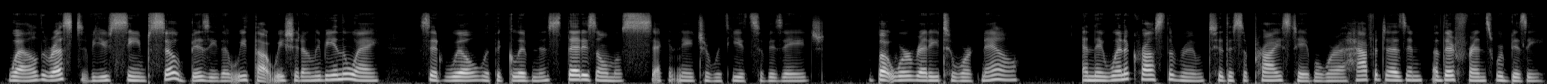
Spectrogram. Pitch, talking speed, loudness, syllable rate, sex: 185 Hz, 225 wpm, -20 LUFS, 5.6 syllables/s, female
